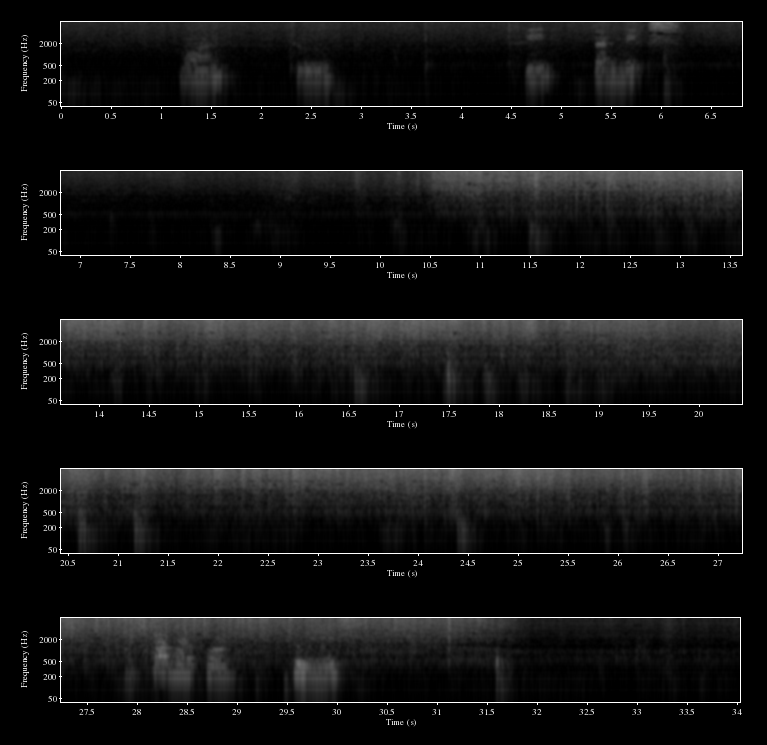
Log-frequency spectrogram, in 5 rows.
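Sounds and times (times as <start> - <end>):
food sizzling in a frying pan: 0.0 - 34.0
spatula scraping a pan: 9.1 - 28.2.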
